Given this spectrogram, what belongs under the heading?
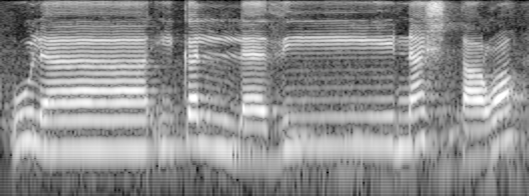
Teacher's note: را کو موٹا پڑھیں کیونکہ را کے اوپر زبر ہے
